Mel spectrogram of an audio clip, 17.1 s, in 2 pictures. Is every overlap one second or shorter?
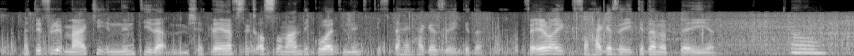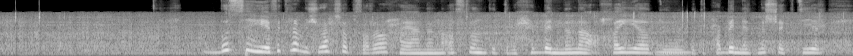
Yes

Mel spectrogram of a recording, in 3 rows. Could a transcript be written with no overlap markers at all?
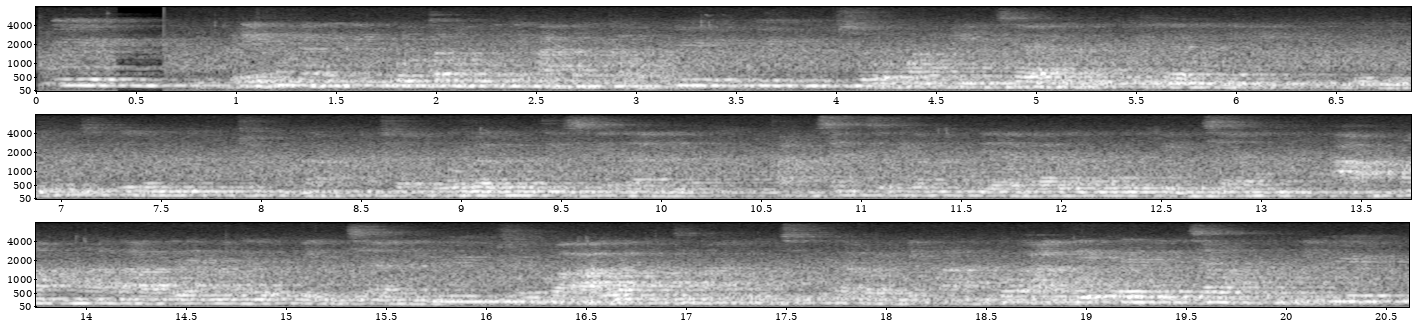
Yes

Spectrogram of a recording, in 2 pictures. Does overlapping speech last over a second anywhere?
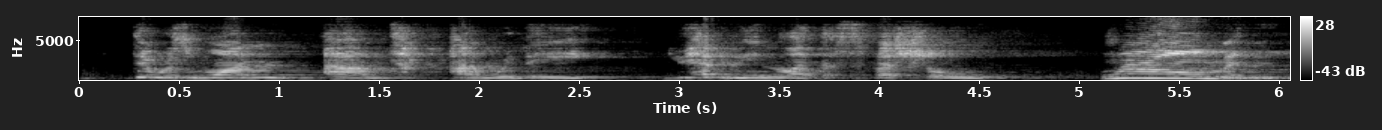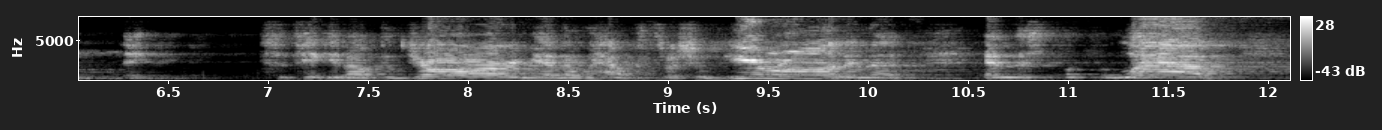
No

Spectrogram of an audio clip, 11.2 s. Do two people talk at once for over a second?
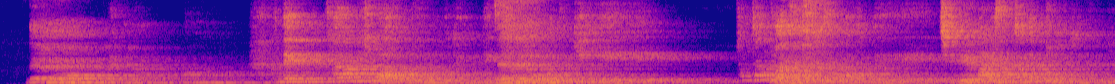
No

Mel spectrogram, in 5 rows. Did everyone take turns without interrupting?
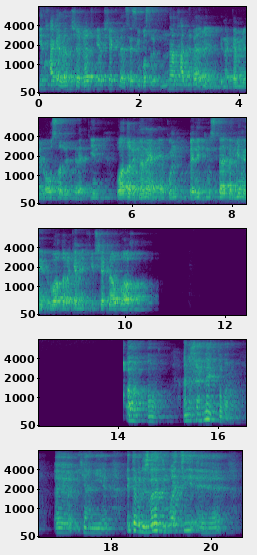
Yes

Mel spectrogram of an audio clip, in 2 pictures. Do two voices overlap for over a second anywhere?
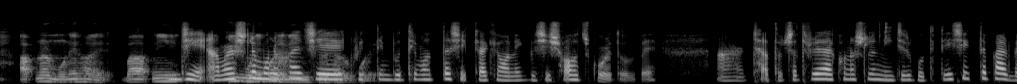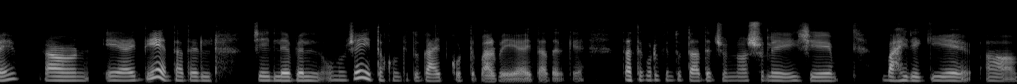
Yes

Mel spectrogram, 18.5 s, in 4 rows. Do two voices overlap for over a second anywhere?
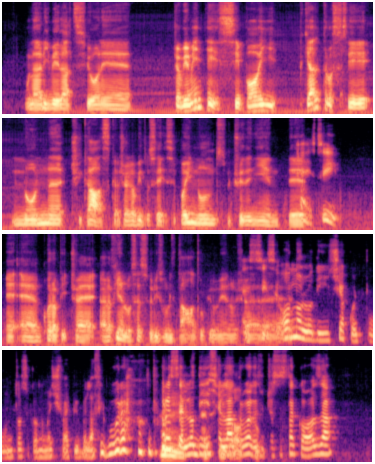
Yes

